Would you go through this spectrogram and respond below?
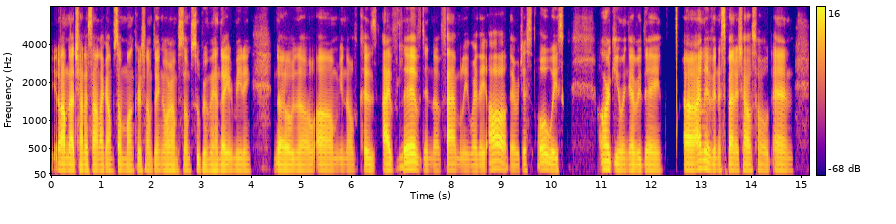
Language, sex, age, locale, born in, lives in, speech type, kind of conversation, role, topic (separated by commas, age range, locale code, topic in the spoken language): English, male, 20-24, en-US, United States, United States, conversation, unstructured, none, How do you keep a conversation respectful when you disagree?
